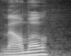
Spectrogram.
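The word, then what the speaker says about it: Malmö: It was like a tunnel underneath the ocean, and we came out in, probably pronounce it wrong, but Malmo? – Right, yeah.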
